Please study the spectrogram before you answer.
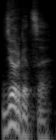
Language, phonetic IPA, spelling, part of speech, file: Russian, [ˈdʲɵrɡət͡sə], дёргаться, verb, Ru-дёргаться.ogg
- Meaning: 1. to twitch 2. to jitter 3. to fret, to fidget 4. to rush, to scurry, to scamper 5. passive of дёргать (djórgatʹ)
